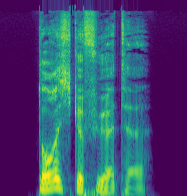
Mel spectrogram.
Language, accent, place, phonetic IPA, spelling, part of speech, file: German, Germany, Berlin, [ˈdʊʁçɡəˌfyːɐ̯tə], durchgeführte, adjective, De-durchgeführte.ogg
- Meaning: inflection of durchgeführt: 1. strong/mixed nominative/accusative feminine singular 2. strong nominative/accusative plural 3. weak nominative all-gender singular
